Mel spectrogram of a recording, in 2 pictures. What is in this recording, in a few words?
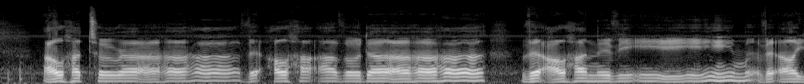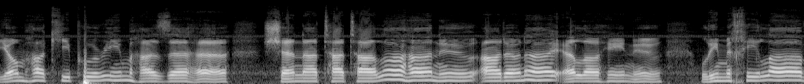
blessing after haftarah end no tune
